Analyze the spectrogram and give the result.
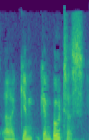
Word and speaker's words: Gimbutas: Old Europe is a term coined by archaeologist How do you pronounce her name again? Maria Galumbas? Is that it? Darn, I said... Yeah, here it is. Gimbutas. Maria Gimbutas.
